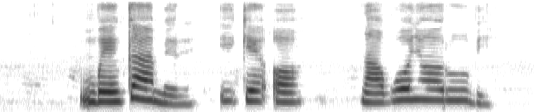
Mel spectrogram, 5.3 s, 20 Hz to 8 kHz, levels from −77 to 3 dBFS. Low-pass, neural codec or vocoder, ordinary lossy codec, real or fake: 7.2 kHz; vocoder, 22.05 kHz, 80 mel bands, Vocos; none; fake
